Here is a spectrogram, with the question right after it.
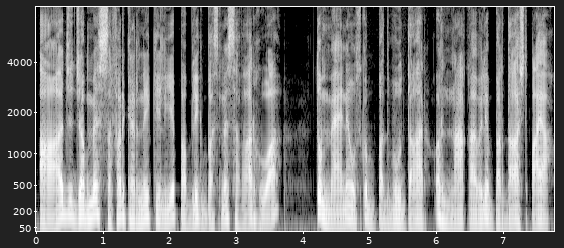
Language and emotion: Urdu, disgusted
